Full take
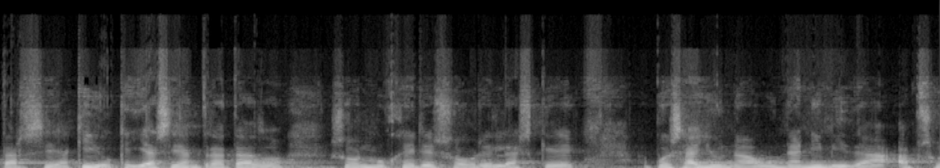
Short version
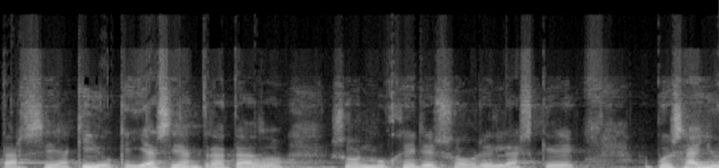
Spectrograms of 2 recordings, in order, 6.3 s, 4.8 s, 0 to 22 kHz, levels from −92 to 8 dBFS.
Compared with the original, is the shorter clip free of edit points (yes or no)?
yes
